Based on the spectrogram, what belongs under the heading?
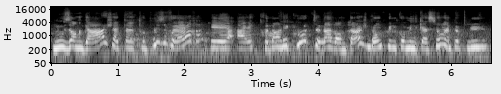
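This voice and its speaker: A woman's voice: sits high, lively intonation, a little slow, a little hiss or hum. A woman answering a street interview thoughtfully, with many hesitations. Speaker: passerby.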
